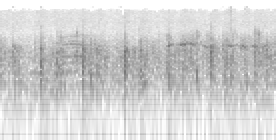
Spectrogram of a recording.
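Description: Audience applauding: many quick, irregular hand claps, with a high held note from someone in the crowd a little past midway.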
